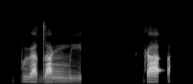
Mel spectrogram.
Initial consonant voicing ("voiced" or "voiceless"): voiceless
